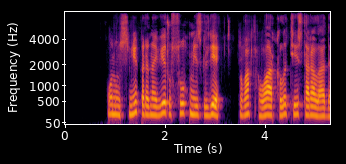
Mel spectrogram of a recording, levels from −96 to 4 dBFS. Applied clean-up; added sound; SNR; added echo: neural mask model Resemble Enhance denoiser.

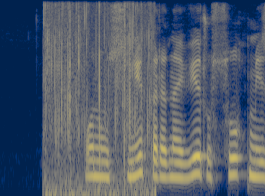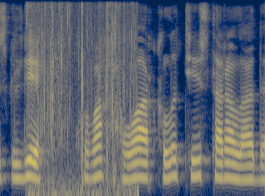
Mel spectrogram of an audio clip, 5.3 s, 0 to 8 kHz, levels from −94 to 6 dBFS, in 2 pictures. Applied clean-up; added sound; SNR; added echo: none; Crumpling, crinkling / Crackle; 9 dB; none.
